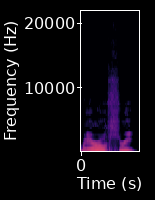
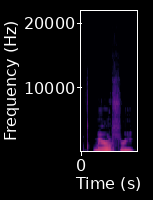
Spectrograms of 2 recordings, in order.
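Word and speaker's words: Meryl Streep: Uh, I thought Mel I always say her name wrong. Mel Street. I thought I could never get her name, but that last How you say it? Merryill Streep.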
